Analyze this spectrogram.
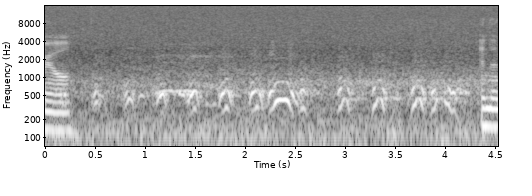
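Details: Night chorus of at least four Barred Owls caterwauling: overlapping bursts of arched, bouncing hoots from several birds, with a person's voice briefly at the start and end.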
